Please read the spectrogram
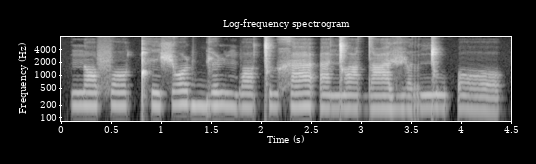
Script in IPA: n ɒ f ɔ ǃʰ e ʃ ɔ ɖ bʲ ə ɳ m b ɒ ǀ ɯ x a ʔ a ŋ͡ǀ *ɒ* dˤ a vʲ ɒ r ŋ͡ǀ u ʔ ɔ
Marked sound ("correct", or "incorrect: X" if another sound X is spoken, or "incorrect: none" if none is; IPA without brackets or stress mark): correct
